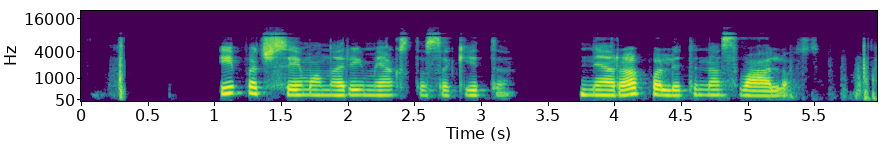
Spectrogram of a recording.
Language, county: Lithuanian, Kaunas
